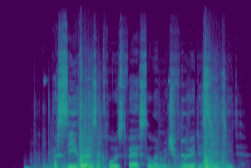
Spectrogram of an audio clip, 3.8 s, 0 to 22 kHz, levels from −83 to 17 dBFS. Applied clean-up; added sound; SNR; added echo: none; Bus; 1 dB; none.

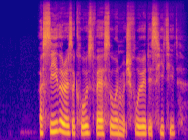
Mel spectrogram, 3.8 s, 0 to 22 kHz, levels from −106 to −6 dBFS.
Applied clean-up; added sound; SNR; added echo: none; none; none; none.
